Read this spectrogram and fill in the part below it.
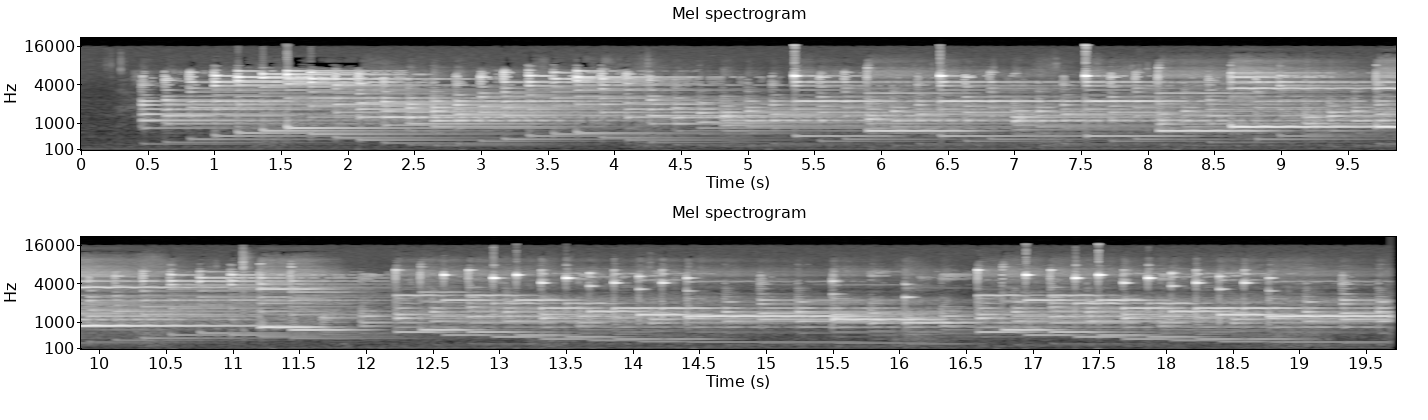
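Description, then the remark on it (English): A phone ringtone called Arabesque, from the phone's My Sounds menu, plays a bright, flowing electronic melody of quick cascading notes, steady and fairly loud for about twenty seconds, with no voices over it. “Arabesque.”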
